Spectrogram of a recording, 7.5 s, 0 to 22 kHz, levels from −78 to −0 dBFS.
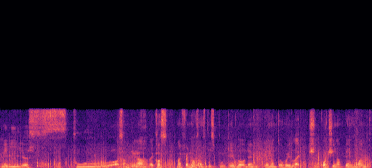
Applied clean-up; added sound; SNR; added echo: none; Walk, footsteps; 7 dB; none.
